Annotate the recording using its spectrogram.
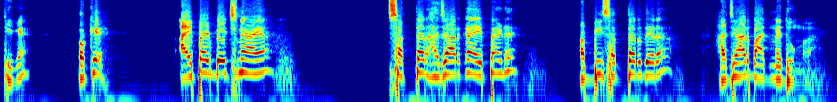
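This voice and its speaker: High-voiced joking commerce teacher, unhurried. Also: male voice, no echo, poor audio. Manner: joking, mixes Hindi with English explanations. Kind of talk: classroom lecture. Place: classroom.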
